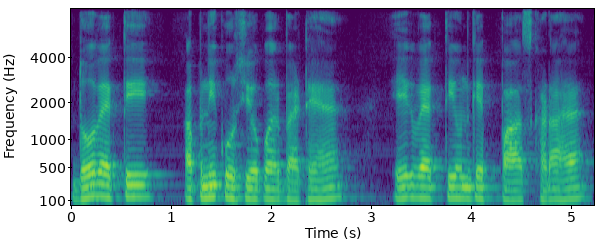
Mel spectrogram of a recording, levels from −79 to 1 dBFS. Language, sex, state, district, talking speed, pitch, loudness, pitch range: Hindi, male, Uttar Pradesh, Saharanpur, 150 wpm, 120 Hz, -17 LUFS, 115-130 Hz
